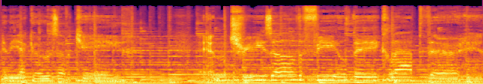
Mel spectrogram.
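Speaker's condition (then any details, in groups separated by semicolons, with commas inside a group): No condition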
